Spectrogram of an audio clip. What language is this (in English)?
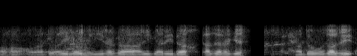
Manipuri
